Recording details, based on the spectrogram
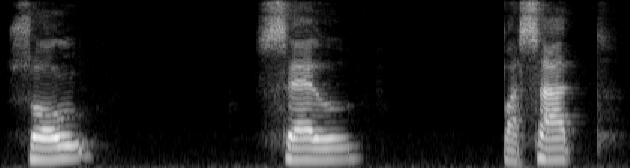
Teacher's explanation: So alveolar fricatiu sord.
